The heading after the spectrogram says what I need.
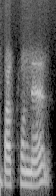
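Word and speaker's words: bâtonnet: what we call them basonet it's the french pronunciation because this is all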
